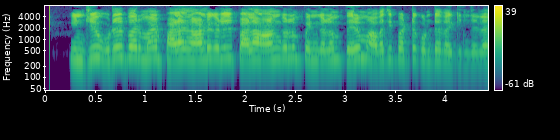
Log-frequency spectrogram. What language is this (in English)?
Tamil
